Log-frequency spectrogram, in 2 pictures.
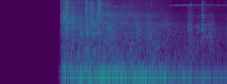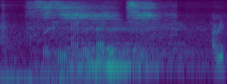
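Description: A garage door rattles and rumbles as it rolls open.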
